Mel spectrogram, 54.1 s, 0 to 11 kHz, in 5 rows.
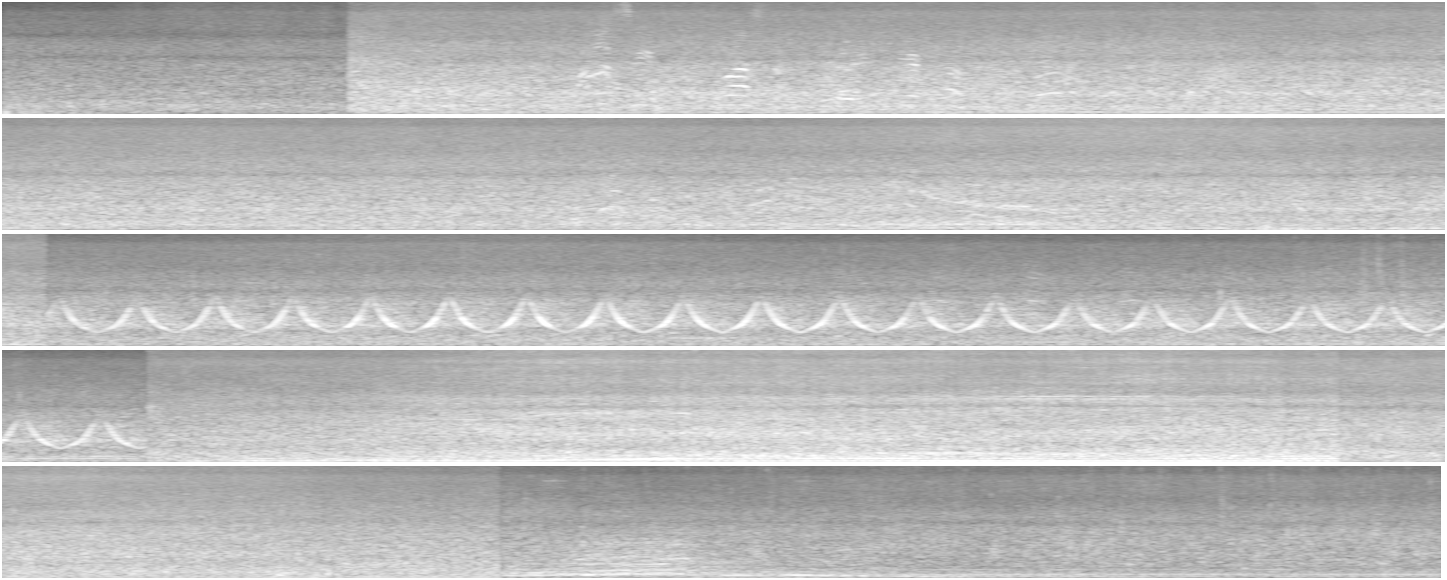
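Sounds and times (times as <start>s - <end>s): steady rushing noise: 0.0s - 47.7s
street noise: 0.0s - 54.0s
emergency siren yelping: 22.0s - 33.6s.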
